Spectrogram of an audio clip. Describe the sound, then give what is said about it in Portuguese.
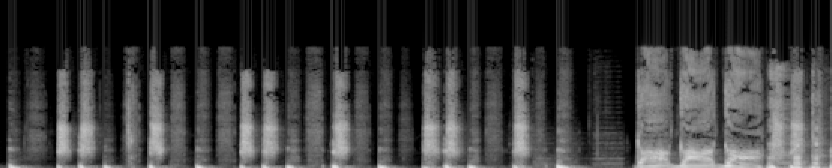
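A voice imitates the engine of Donald's old jalopy: a fast, loud run of sputtering puffs, like a motor chugging, then a sustained buzzy tone that rises and falls in pitch like revving. “E aí ainda faço o som do carro.”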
